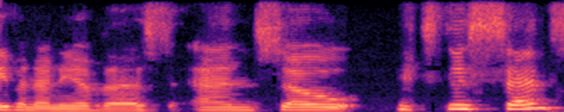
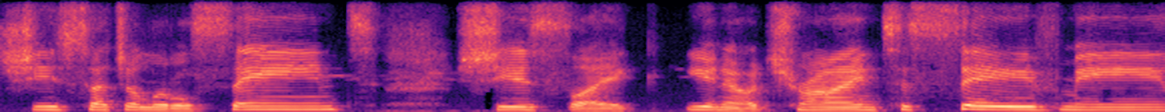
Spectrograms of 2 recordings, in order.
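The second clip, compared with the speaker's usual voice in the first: ordinary talk, nothing marked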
